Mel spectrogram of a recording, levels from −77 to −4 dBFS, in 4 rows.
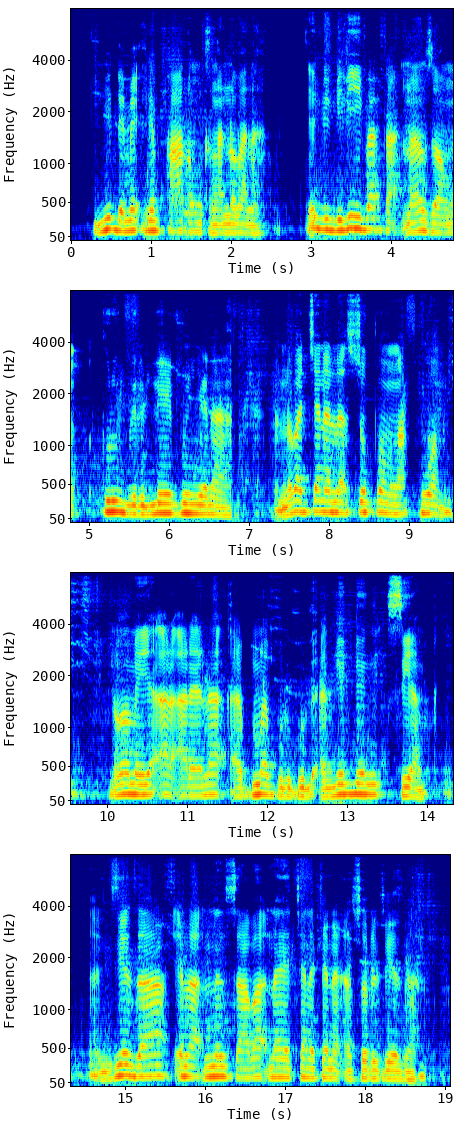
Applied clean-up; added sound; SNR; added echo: neural separator model SepFormer DNS4.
